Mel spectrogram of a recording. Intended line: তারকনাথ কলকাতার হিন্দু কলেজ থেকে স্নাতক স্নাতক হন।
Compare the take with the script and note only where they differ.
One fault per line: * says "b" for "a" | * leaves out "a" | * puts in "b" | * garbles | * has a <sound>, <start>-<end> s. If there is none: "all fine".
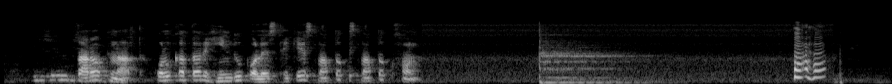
* has a thud, 5.4-6.9 s
* has a laugh, 7.9-8.3 s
